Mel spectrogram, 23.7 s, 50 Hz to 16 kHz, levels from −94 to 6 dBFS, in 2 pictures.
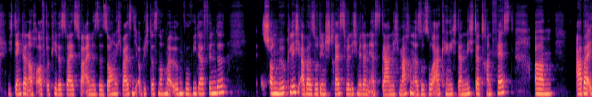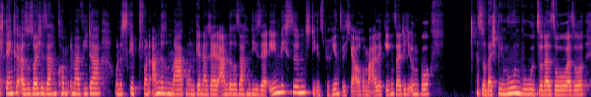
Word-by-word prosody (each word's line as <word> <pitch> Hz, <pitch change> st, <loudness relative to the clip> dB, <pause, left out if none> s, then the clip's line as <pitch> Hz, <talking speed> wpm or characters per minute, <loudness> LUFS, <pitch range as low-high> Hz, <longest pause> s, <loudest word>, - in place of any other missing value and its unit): Ich 175 Hz, -, -12 dB
denke 180 Hz, +2 st, -2 dB
dann 190 Hz, -4 st, +1 dB
auch 160 Hz, +1 st, -4 dB
oft: 170 Hz, 0 st, -4 dB
„Okay, 175 Hz, +3 st, -4 dB
das 175 Hz, 0 st, -4 dB
war 175 Hz, -, 0 dB
jetzt 170 Hz, 0 st, -5 dB
für -, -, -4 dB
eine 170 Hz, +1 st, -3 dB
Saison, 170 Hz, +1 st, -2 dB
ich 185 Hz, -, -7 dB
weiß 175 Hz, +4 st, -1 dB
nicht, 195 Hz, -1 st, -2 dB
ob 180 Hz, -, -9 dB
ich 185 Hz, -, -7 dB
das 180 Hz, +1 st, -6 dB
noch 185 Hz, -1 st, -2 dB
mal 185 Hz, -2 st, +2 dB
irgendwo 190 Hz, -1 st, 0 dB
wiederfinde.” 200 Hz, +5 st, +2 dB, 0.7 s
Ist -, -, -3 dB
schon 195 Hz, -2 st, +7 dB
möglich, 215 Hz, +5 st, +2 dB
aber 180 Hz, 0 st, +1 dB
so 180 Hz, +1 st, -1 dB
den 180 Hz, -1 st, -3 dB
Stress 185 Hz, +1 st, -4 dB
will 180 Hz, 0 st, -2 dB
ich 185 Hz, +2 st, -9 dB
mir 180 Hz, -, -2 dB
dann 175 Hz, -3 st, -4 dB
erst 160 Hz, +1 st, -8 dB
gar 165 Hz, 0 st, -2 dB
nicht 170 Hz, 0 st, -6 dB
machen, 195 Hz, +5 st, -1 dB
also, 170 Hz, -1 st, -4 dB
so 180 Hz, +2 st, -3 dB
arg 175 Hz, +2 st, -6 dB
hänge 180 Hz, -1 st, -1 dB
ich 180 Hz, 0 st, -8 dB
dann 165 Hz, +1 st, -2 dB
nicht 200 Hz, +2 st, -1 dB
da 190 Hz, -, +2 dB
dran 180 Hz, -2 st, -6 dB
fest. 220 Hz, +5 st, -1 dB, 0.4 s
Ähm, 185 Hz, 0 st, +3 dB, 0.5 s
aber 185 Hz, +2 st, +5 dB
ich 200 Hz, -, -4 dB
denke, 205 Hz, +1 st, +3 dB
also, 185 Hz, +1 st, +2 dB
solche 190 Hz, +1 st, +4 dB
Sachen 190 Hz, 0 st, +1 dB
kommen 195 Hz, -1 st, -1 dB
immer 190 Hz, -2 st, 0 dB
wieder 195 Hz, 0 st, 0 dB, 0.3 s
und 185 Hz, -, -2 dB
es 180 Hz, -1 st, -5 dB
gibt 200 Hz, 0 st, -2 dB
von 180 Hz, -1 st, -5 dB
anderen 195 Hz, +1 st, +4 dB
Marken 175 Hz, +1 st, -2 dB
und 170 Hz, -1 st, -5 dB
generell 170 Hz, -1 st, -1 dB
andere 175 Hz, +2 st, -1 dB
Sachen, 175 Hz, 0 st, -3 dB
die 175 Hz, 0 st, -3 dB
sehr 165 Hz, -1 st, -3 dB
ähnlich 240 Hz, +5 st, +4 dB
sind. 230 Hz, 0 st, +4 dB
Die -, -, -9 dB
inspirieren 160 Hz, +5 st, -4 dB
sich 150 Hz, -2 st, -11 dB
ja 145 Hz, -, -5 dB
auch 155 Hz, +1 st, -6 dB
immer 150 Hz, -2 st, -6 dB
alle 155 Hz, +2 st, -3 dB
gegenseitig 175 Hz, +1 st, -2 dB
irgendwo, 180 Hz, 0 st, -2 dB, 1.0 s
zum 170 Hz, -2 st, -2 dB
Beispiel 155 Hz, +4 st, 0 dB
Moonboots 185 Hz, -3 st, +6 dB
oder 165 Hz, 0 st, +3 dB
so, 165 Hz, 0 st, +1 dB
also, 165 Hz, +1 st, 0 dB
180 Hz, 220 wpm, -20 LUFS, 170-195 Hz, 1.0 s, schon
